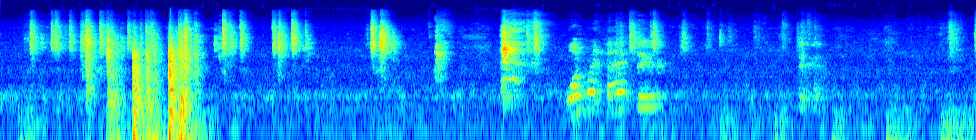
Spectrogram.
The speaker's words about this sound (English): I might as well just go open the door up so they call me.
